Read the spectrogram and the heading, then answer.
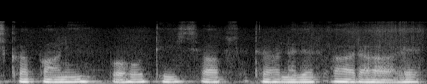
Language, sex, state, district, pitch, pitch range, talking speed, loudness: Hindi, male, Uttar Pradesh, Saharanpur, 115 Hz, 110-125 Hz, 140 wpm, -14 LUFS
